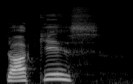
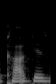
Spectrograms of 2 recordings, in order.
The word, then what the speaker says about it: Daukaus: So Chris, I used to call him the Caucus, but that's not how you say it.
